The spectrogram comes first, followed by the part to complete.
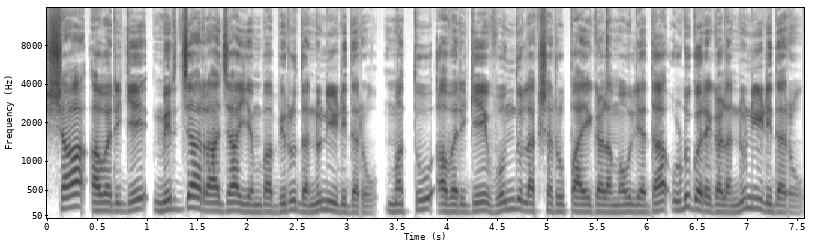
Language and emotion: Kannada, neutral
